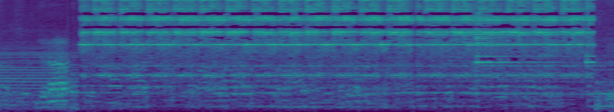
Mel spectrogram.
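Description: Puja hand bell rung rapidly and continuously, a bright steady high ringing that starts about a second in and cuts off abruptly near the end.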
